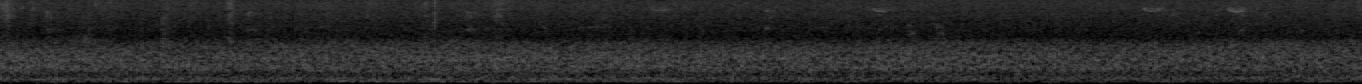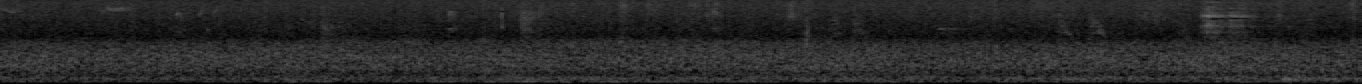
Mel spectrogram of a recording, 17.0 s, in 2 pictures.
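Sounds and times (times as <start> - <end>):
faint background hiss: 0.0 - 17.0
faint bird chirps: 12.8 - 16.5.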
